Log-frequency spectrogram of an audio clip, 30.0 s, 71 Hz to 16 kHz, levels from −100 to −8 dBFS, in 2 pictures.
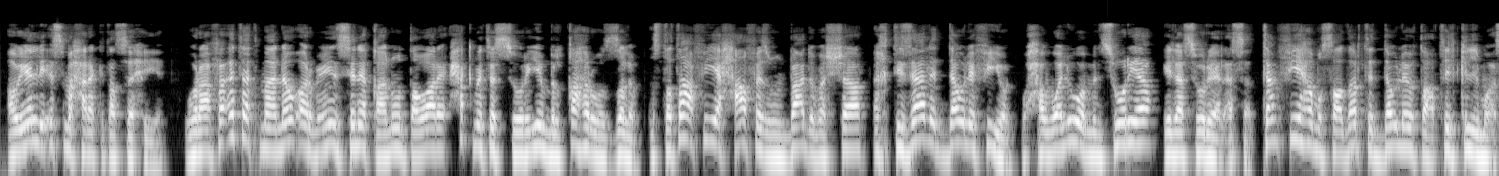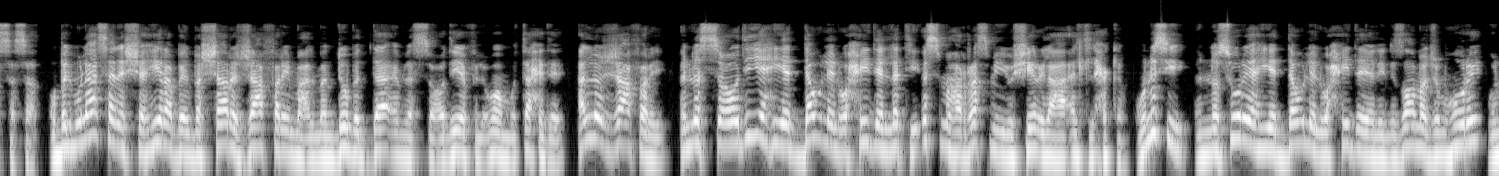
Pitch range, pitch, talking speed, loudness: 130-180 Hz, 150 Hz, 140 wpm, -17 LUFS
